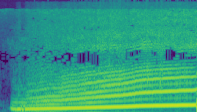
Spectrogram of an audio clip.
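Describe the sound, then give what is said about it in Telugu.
A car arriving on a road, its engine note climbing steadily in pitch for about two seconds, loud and alone after a brief quiet start. “చాలాసేపు అయిన తర్వాత ఒక car వచ్చింది.”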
